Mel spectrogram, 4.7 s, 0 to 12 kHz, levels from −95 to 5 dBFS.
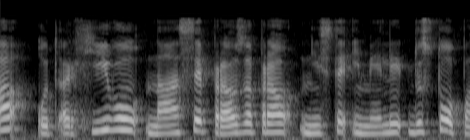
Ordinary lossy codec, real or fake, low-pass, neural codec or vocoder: none; fake; 7.2 kHz; codec, 16 kHz, 4 kbps, FunCodec, trained on Chinese and English, 50 frames a second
